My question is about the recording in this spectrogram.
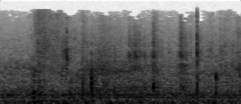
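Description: Faint paper handling: soft rustles and a few light clicks as a hand moves over a planner page and picks up a sheet of stickers.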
